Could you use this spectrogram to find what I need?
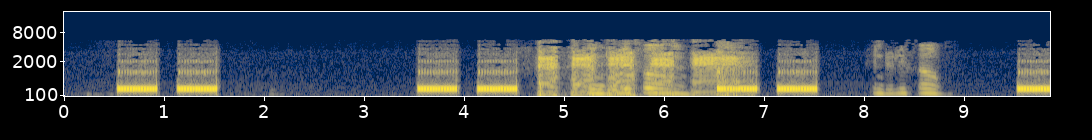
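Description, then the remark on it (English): A telephone rings on a call, its loud, steady double-pulse tone repeating several times with pauses between. Partway through, people talk over and between the rings. “It's ringing.”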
